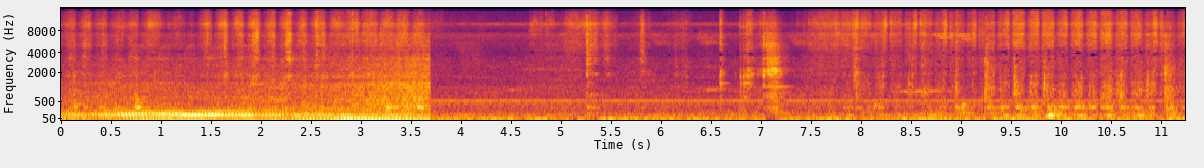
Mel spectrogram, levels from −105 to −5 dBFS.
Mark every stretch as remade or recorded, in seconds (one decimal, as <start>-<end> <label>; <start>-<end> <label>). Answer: 0.0-6.8 recorded; 6.8-8.1 remade; 8.1-9.2 recorded; 9.2-11.2 remade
